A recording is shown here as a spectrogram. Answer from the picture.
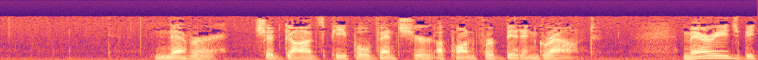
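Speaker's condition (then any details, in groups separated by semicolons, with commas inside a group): No condition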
